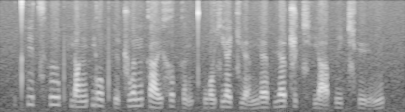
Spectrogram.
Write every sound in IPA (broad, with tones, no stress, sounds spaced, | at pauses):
t̪ʰ i˥˩ t͡sʰ ɹ̩˥ pʰ j ɑ˧˥ ŋ p j o˥˩ ʊ̯ pʰ ḭ˨˩ ʈ͡ʂ w ə˥ n k a˧˥ ɪ̯ x ɤ˥˩ k ə̰˨˩ n t̪ʰ w ɔ˧˥ ɕ j ɛ˥ t͡ɕ ɥ ɛ̰˨˩ m j ɛ˥˩ p ɥ ɛ˥ ʈ͡ʂ ɻ̩˨ t͡ɕʰ j ä̰˨˩ p i˧˥ t͡ɕʰ y̰˨˩˦ n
